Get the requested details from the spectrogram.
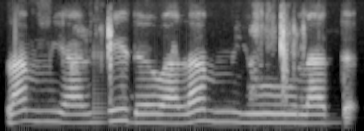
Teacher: Nah, ini sughra. Jadi mantulnya dia nggak keras.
